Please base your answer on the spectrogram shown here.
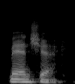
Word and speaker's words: Manchac: Do we have a phonetic pronunciation? Man shack. Manchac, yeah. Manchac. Oh, see, they went with the SH. That's interesting. It should be. I would have gone with a CH, but yeah.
